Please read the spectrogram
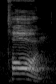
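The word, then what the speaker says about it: thorn: थॉर्न आर is silent.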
